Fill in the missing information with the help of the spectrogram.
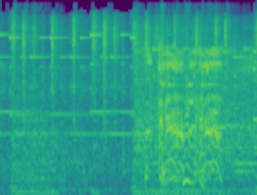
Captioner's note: coughs; dramatic music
